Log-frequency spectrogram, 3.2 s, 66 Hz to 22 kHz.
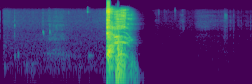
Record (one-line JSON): {"cough_length": "3.2 s", "cough_amplitude": 32768, "cough_signal_mean_std_ratio": 0.2, "survey_phase": "beta (2021-08-13 to 2022-03-07)", "age": "18-44", "gender": "Female", "wearing_mask": "No", "symptom_runny_or_blocked_nose": true, "symptom_sore_throat": true, "symptom_headache": true, "symptom_onset": "3 days", "smoker_status": "Never smoked", "respiratory_condition_asthma": false, "respiratory_condition_other": false, "recruitment_source": "Test and Trace", "submission_delay": "2 days", "covid_test_result": "Positive", "covid_test_method": "RT-qPCR"}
